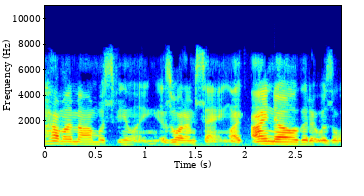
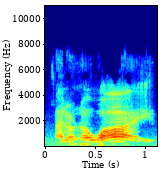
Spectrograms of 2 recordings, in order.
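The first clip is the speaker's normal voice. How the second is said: ordinary delivery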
